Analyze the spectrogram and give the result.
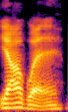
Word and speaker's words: Yahweh: with a being whose name is pronounced Yahweh, but what it means is the one who is.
